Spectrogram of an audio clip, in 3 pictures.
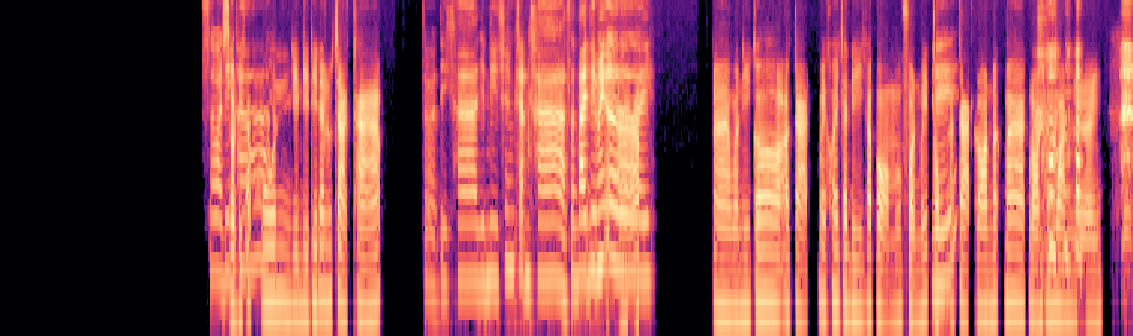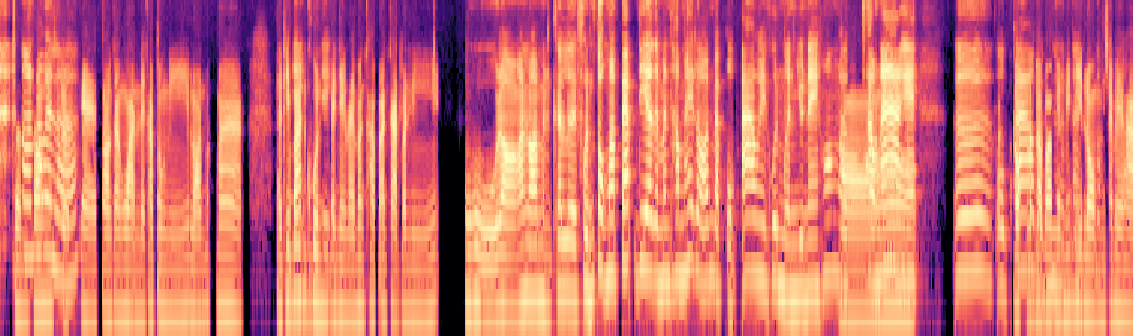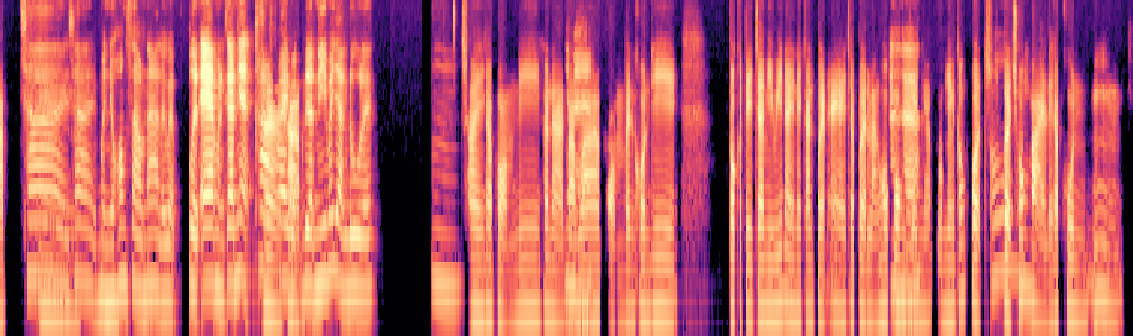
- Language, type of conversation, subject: Thai, unstructured, คุณคิดว่าเทคโนโลยีสามารถช่วยสร้างแรงบันดาลใจในชีวิตได้ไหม?
- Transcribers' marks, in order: chuckle; distorted speech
